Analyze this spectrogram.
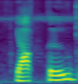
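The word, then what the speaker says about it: Ya'akov: lily my flesh and jacob yak boob is how you pronounce his name there is no j sound um and my odor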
